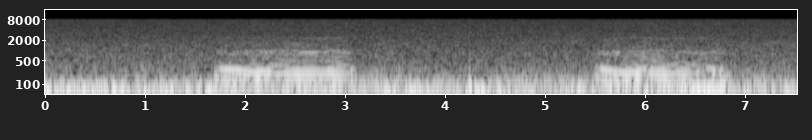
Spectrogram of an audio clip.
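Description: Two low, tonal, buzzing snores about four seconds apart over steady background hiss: snoring during sleep.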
